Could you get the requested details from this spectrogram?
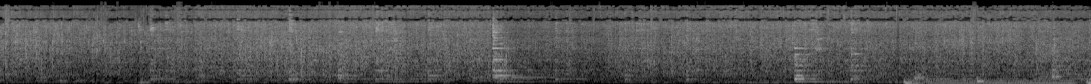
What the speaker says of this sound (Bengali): এখন দিচ্ছি কুচি নেওয়া দুটো মাঝের সাইজের পেঁয়াজ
